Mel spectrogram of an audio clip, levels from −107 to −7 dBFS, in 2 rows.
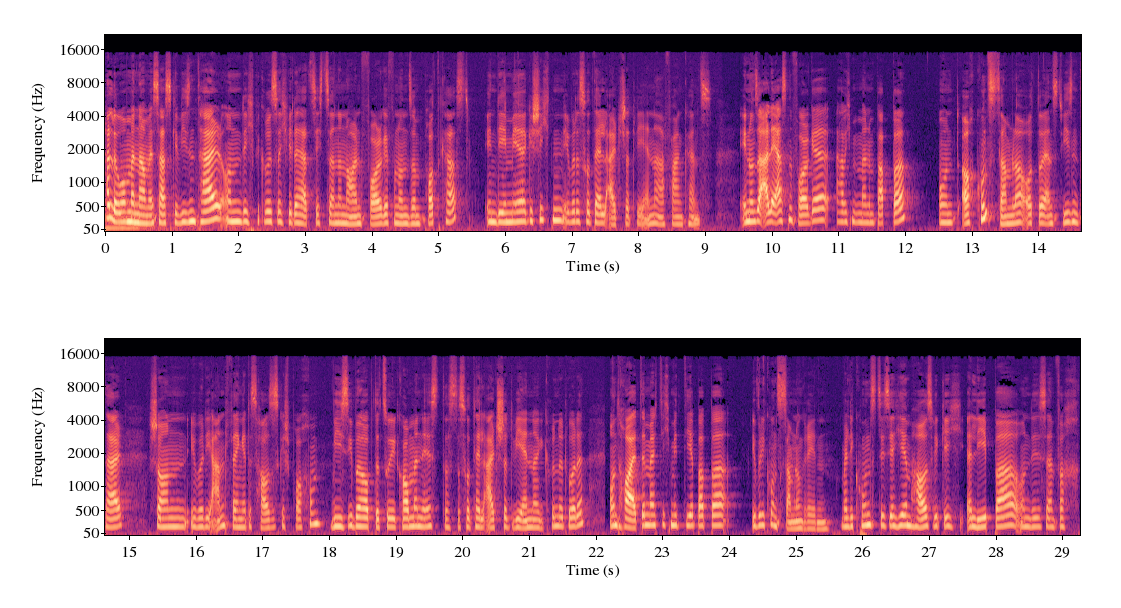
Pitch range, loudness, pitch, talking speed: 170-200 Hz, -21 LUFS, 180 Hz, 180 wpm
